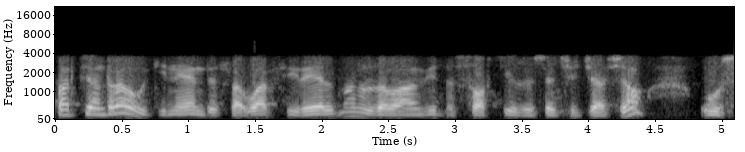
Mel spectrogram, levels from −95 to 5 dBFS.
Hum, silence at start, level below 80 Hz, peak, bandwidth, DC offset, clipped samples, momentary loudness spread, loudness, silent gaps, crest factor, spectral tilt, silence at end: none; 0 s; -82 dBFS; -8 dBFS; 3.8 kHz; under 0.1%; under 0.1%; 8 LU; -26 LUFS; none; 18 dB; -8.5 dB/octave; 0 s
